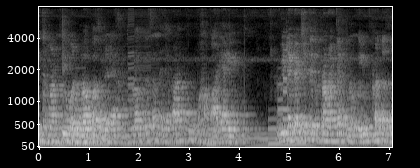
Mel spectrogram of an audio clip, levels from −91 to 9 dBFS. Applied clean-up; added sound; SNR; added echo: none; Keyboard (musical); 12 dB; reverberation time 1.3 s.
